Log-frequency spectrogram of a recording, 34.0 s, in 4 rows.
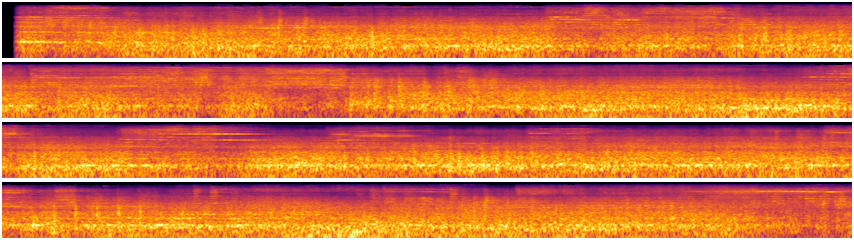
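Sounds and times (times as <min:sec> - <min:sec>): steel wheels rumbling on rails: 0:00.2 - 0:34.0
high-pitched wheel squeals: 0:32.8 - 0:34.0.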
